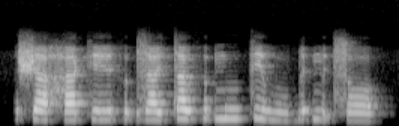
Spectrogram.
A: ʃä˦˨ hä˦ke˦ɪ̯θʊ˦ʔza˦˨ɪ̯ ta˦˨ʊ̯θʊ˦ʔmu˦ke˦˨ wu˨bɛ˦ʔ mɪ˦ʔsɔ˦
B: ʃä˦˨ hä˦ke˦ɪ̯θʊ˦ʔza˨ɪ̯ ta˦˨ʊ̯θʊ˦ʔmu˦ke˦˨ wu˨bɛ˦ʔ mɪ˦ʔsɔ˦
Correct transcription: A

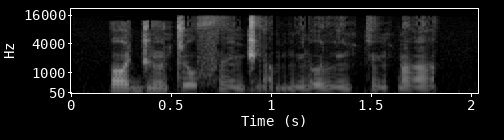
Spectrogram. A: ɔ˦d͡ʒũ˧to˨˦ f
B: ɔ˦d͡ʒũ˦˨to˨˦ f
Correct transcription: B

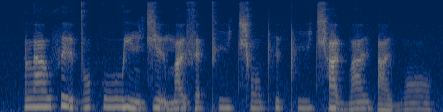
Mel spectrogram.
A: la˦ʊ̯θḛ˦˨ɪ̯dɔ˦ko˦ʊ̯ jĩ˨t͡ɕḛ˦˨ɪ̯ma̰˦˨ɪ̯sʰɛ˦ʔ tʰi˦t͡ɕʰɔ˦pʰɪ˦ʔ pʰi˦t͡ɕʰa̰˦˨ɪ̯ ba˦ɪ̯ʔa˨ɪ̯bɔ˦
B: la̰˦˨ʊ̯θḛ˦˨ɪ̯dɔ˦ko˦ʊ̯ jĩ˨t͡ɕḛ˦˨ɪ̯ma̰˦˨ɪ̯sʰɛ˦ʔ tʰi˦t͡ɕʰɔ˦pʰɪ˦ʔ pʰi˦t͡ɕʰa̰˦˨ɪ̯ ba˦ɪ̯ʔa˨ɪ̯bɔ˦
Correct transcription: A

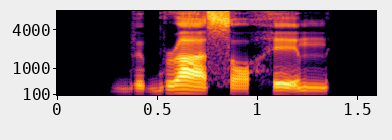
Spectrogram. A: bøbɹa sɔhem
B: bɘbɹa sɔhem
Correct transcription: A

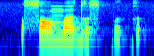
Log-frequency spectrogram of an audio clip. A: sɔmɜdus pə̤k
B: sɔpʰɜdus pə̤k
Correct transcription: A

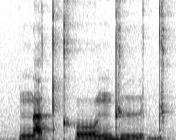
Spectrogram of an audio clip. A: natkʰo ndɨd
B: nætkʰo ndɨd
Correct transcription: A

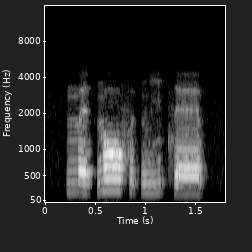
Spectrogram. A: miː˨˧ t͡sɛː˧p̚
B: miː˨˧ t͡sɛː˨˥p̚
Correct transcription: A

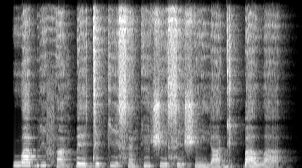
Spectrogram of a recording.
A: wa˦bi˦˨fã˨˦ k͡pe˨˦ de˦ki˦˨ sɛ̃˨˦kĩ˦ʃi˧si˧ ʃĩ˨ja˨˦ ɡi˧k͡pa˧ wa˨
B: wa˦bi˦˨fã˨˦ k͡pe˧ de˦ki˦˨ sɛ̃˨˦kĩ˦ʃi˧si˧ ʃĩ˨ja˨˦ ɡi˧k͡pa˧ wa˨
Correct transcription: B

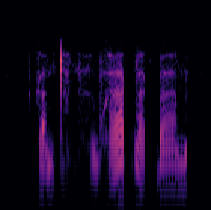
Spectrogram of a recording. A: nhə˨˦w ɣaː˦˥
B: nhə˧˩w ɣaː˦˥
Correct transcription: B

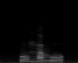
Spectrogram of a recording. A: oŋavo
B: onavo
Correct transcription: A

